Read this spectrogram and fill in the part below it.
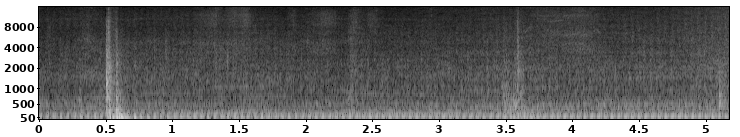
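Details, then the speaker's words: VW Polo 1.2 at idle: steady idle with a rapid, even puffing chuff over the low drone as exhaust dumps out underneath. Huge exhaust leak. "Main one being a huge exhaust leak. So if I prop you guys there while I start the car, you can hear the exhaust is pretty much dumping from down there."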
